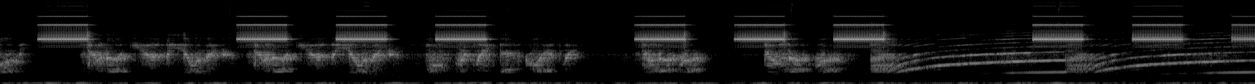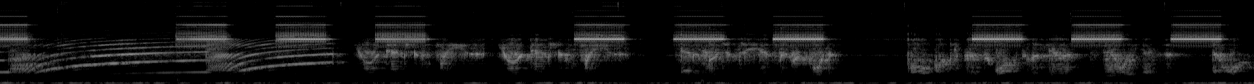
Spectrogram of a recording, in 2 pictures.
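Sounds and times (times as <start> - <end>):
recorded evacuation message: 0.0 - 25.0
fire alarm horn beeps: 0.4 - 0.9, 2.4 - 5.0, 6.4 - 16.9, 18.3 - 20.8, 22.3 - 24.8.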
